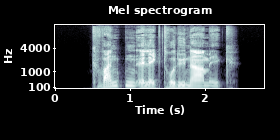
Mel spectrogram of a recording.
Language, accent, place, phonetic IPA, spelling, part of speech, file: German, Germany, Berlin, [ˈkvantn̩ʔeˌlɛktʁodynaːmɪk], Quantenelektrodynamik, noun, De-Quantenelektrodynamik.ogg
- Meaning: quantum electrodynamics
